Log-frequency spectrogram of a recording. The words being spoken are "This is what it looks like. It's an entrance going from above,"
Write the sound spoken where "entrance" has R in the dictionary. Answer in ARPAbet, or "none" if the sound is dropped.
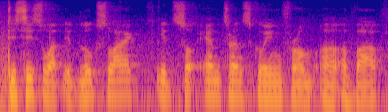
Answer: R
